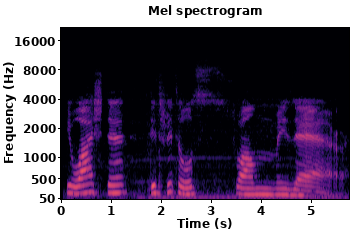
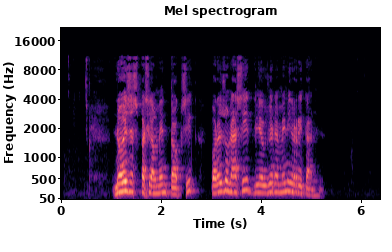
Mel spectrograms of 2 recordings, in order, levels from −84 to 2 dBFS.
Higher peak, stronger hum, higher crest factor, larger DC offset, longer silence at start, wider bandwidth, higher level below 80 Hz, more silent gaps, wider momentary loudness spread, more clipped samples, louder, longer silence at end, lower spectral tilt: second, -22 dBFS vs -2 dBFS; neither; about the same, 16 dB vs 20 dB; neither; second, 0.1 s vs 1.05 s; about the same, 11 kHz vs 11.5 kHz; about the same, -60 dBFS vs -58 dBFS; neither; about the same, 17 LU vs 15 LU; neither; second, -38 LUFS vs -22 LUFS; second, 0.05 s vs 1.2 s; first, -6.5 dB/octave vs -5 dB/octave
